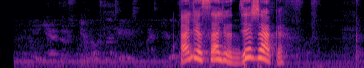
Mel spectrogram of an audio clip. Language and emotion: Russian, positive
